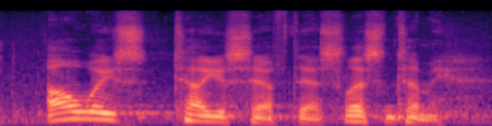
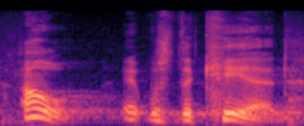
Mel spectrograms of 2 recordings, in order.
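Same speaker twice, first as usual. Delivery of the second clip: ordinary delivery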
